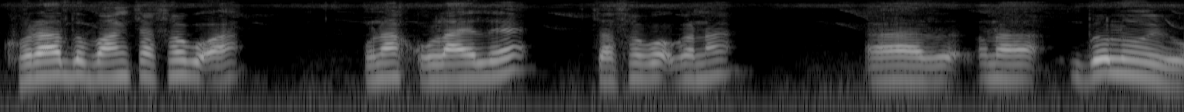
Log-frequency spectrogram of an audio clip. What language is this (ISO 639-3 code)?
sat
